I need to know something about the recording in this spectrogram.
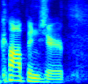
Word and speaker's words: Coppinger: Okay, so we got Anthony Johns, Antonio Gaines, and Liam Coppinger. I knew I was going to say it wrong. Liam Coppinger here with us today.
